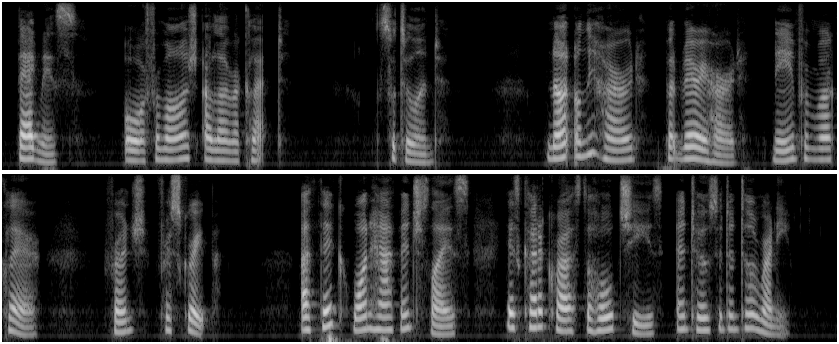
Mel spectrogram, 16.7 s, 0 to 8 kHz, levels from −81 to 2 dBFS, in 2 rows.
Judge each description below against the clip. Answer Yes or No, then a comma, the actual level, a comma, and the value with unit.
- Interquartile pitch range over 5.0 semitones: No, average, 4.5 semitones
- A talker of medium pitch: No, high, 205 Hz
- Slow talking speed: Yes, slow, 125 wpm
